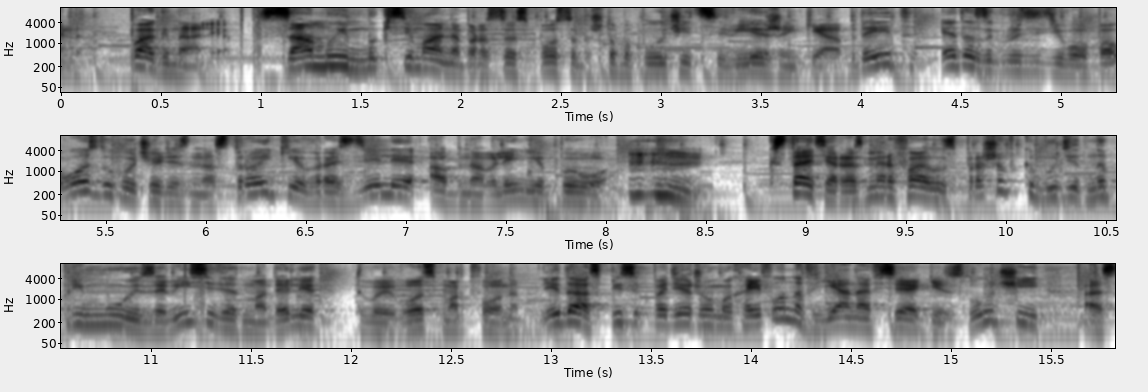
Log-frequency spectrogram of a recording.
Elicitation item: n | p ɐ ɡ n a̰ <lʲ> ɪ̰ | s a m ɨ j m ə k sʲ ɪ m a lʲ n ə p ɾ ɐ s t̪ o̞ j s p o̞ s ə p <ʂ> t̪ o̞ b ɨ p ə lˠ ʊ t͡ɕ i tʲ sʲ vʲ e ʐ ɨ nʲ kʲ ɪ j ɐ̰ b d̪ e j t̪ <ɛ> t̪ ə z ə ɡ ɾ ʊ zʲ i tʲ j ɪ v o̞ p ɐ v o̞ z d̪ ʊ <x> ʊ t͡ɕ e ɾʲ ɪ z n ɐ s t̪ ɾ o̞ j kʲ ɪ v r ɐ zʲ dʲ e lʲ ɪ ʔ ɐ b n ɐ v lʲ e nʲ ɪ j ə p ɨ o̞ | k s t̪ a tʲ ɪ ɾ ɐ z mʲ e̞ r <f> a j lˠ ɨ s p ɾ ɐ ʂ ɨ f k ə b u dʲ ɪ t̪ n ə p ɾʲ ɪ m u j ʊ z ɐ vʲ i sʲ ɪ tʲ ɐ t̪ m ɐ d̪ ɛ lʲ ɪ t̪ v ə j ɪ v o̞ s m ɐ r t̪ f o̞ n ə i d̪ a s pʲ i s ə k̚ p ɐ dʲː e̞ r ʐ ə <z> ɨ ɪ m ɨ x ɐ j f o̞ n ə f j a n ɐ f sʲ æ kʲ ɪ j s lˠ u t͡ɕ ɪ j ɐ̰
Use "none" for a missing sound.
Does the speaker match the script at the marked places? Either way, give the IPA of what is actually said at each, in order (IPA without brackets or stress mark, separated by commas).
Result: lʲ, ʂ, ɛ, x, f, v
